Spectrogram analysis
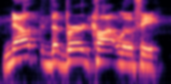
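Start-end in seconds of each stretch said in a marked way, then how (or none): none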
